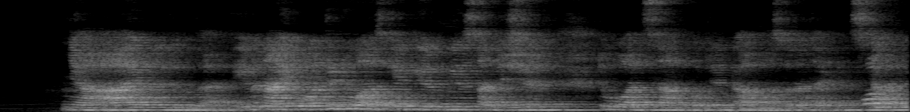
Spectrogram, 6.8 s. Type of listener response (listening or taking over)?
taking over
